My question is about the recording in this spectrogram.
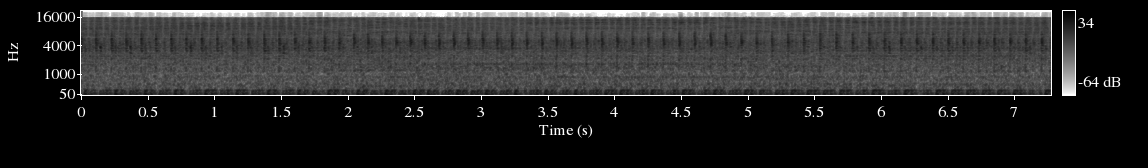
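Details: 1973 Harley-Davidson Sportster Ironhead: loud, lumpy idle with a quick, regular metallic knock from the front cylinder; owner thinks it needs a valve adjustment, unconfirmed.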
